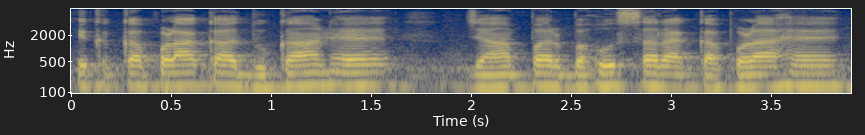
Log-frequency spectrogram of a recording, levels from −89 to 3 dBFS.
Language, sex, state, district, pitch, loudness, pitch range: Hindi, male, Jharkhand, Deoghar, 135 Hz, -15 LUFS, 130-140 Hz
